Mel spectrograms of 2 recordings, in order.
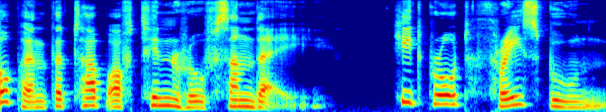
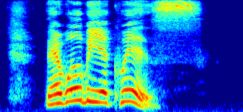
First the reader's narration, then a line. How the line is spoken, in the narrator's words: Adam piped up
